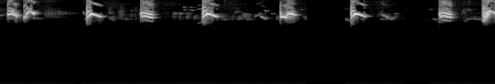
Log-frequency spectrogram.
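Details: Arabian babbler calls for training and hunting: sharp high chirps with falling whistled tails, delivered in ragged pairs and singles roughly every second over ten seconds, clean background.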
